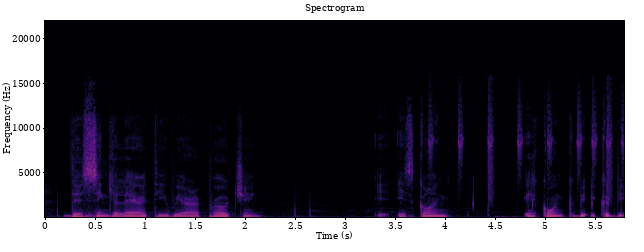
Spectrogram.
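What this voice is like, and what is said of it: Imitates another person's thick accent. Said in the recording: “he's got a thick accent though ... A weird like Norwegian village ... I'm doing a terrible impression.”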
